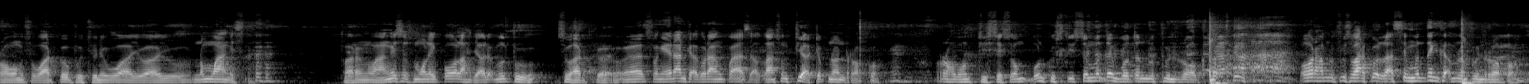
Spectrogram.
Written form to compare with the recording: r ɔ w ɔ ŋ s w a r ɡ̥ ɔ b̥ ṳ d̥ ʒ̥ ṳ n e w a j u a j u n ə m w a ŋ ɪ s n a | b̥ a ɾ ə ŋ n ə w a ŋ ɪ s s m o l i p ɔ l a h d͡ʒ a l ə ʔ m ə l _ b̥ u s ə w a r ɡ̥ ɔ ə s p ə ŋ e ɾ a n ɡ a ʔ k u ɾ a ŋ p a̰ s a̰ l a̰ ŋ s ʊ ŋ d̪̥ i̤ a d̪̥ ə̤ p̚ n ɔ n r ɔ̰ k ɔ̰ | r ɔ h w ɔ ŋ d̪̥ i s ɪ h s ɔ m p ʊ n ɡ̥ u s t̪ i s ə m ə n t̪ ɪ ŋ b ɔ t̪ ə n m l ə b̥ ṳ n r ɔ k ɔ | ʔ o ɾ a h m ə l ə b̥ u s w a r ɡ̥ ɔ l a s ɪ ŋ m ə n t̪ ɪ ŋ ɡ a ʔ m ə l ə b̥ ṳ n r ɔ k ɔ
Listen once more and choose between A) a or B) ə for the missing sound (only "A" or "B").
B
